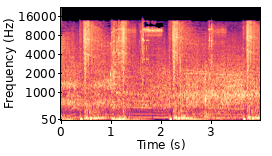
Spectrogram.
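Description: A rocket boost roars as a car speeds up.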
